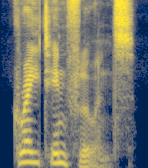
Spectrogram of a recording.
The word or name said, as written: great influence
